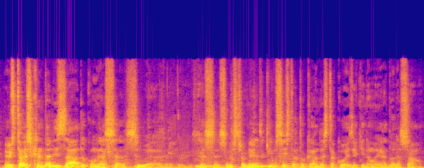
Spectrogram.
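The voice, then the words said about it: Portuguese with an American foreign accent. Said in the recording (Portuguese): “o cara falava com o sotaque de gringo”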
